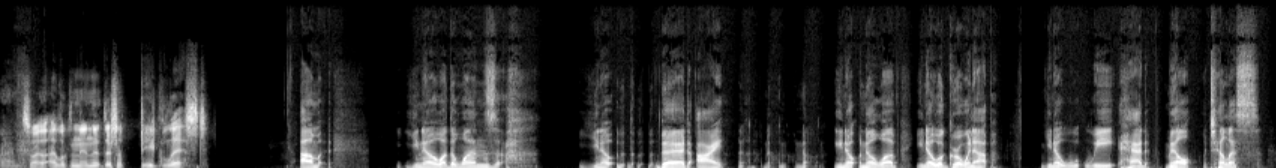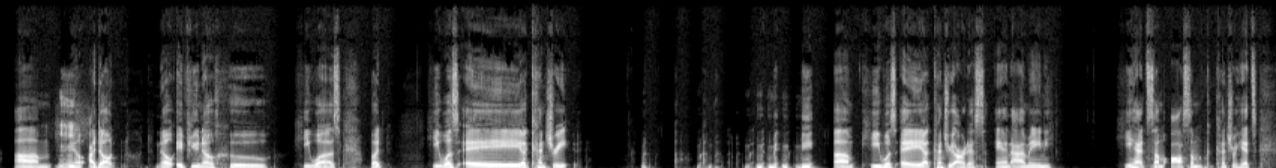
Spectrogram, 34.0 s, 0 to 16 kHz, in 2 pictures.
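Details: Adult man who has stuttered since about age 3, with onset around when he developed Lyme disease; full-blown by middle school, now somewhat controlled with bad days or weeks; blocks and repetitions eased by briefly closing his eyes; stuttering.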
